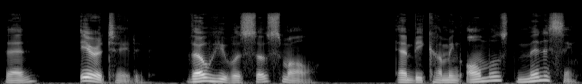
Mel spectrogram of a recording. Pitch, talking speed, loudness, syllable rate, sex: 110 Hz, 115 wpm, -21 LUFS, 4.4 syllables/s, male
